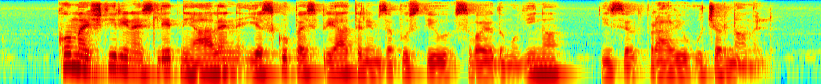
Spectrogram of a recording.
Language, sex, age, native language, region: Slovenian, male, 60+, Slovenian, Drava region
